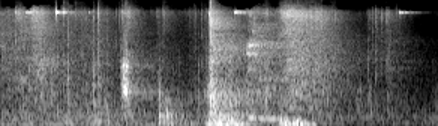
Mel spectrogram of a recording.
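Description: A front-loading washer-dryer combo's door being pulled open: a couple of sharp clicks, then a heavier thud and clatter about two seconds in, the loudest sound here.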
